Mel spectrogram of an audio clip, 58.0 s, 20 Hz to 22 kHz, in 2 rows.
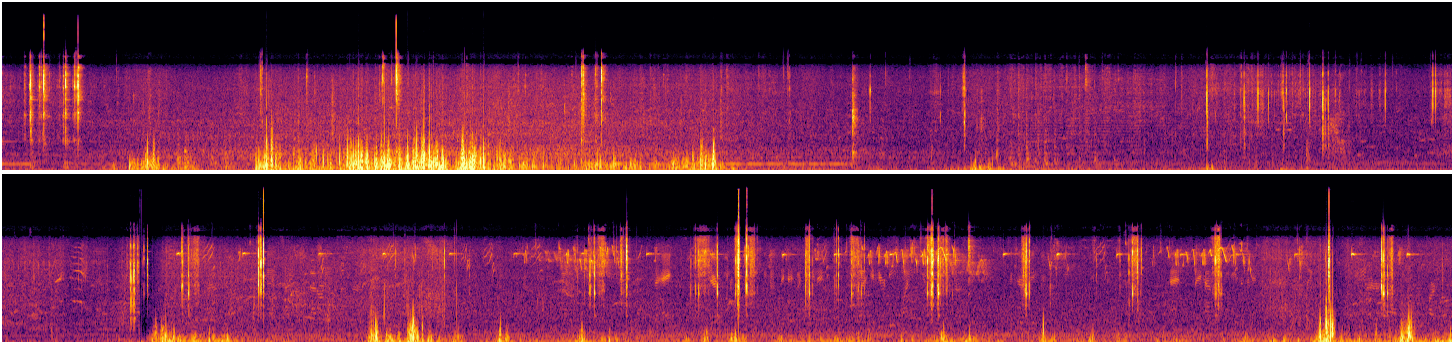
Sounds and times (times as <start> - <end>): Mechanical fan: 0.0 - 58.0.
